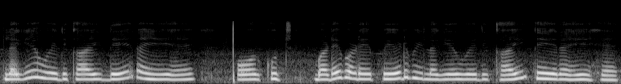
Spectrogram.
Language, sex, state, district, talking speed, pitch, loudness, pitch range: Hindi, female, Rajasthan, Jaipur, 175 wpm, 240 Hz, -12 LUFS, 230-260 Hz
